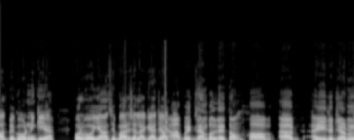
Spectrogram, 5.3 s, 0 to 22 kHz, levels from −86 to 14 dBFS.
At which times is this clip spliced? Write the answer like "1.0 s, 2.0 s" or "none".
2.5 s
